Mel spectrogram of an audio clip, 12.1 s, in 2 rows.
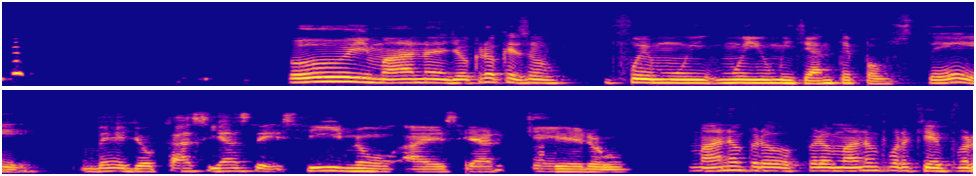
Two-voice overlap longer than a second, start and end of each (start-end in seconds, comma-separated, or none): none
